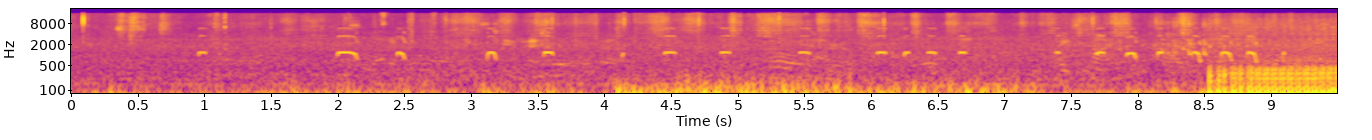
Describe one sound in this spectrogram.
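A metal detector gives short, rising beeps.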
